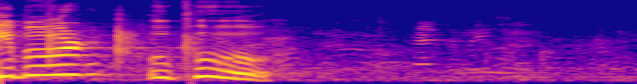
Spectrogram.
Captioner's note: audience applauding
